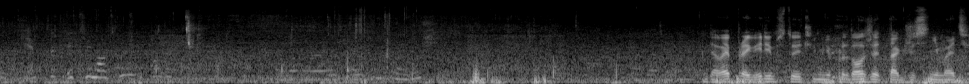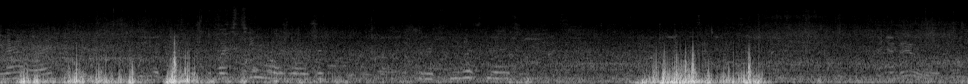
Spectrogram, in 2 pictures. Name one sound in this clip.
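Footsteps tap on wet pavement outdoors.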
